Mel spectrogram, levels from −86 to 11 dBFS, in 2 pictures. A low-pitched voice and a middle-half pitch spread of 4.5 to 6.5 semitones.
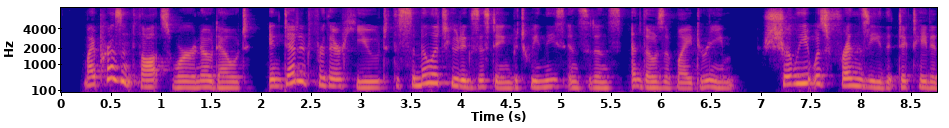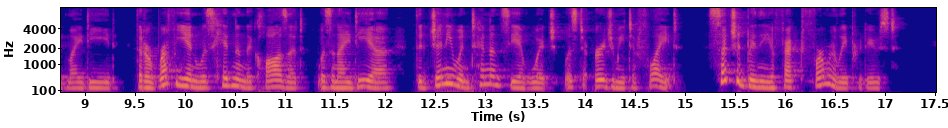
No: medium, 175 Hz; average, 4.8 semitones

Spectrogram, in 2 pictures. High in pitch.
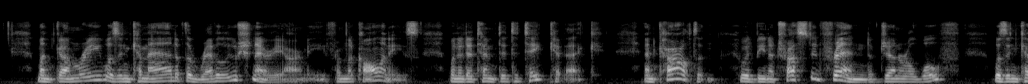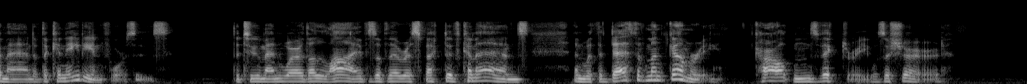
No: low, 135 Hz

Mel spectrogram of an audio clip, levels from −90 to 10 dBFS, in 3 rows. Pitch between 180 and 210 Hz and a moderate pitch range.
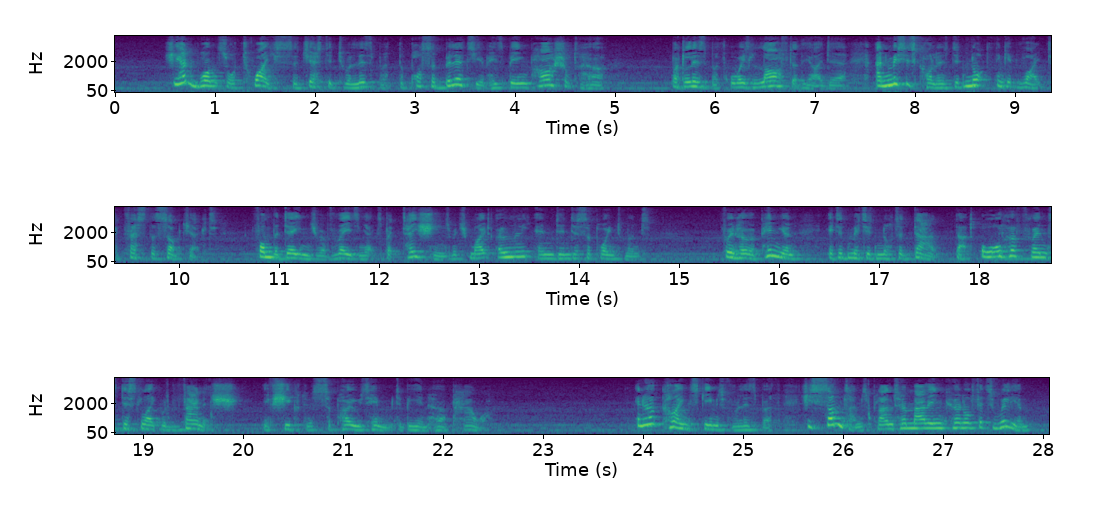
No: high, 190 Hz; wide, 5.9 semitones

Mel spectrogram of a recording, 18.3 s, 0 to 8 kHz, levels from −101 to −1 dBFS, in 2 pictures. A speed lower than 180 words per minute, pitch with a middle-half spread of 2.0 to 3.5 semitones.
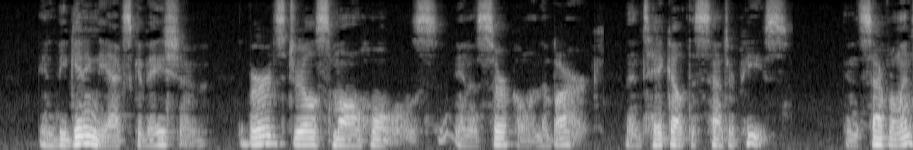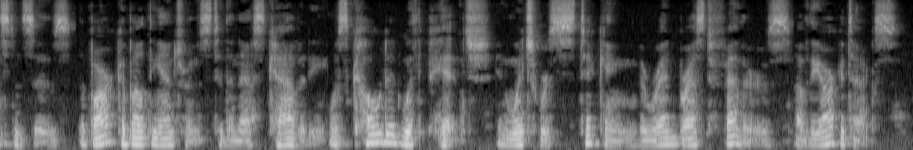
Yes: average, 160 wpm; average, 2.8 semitones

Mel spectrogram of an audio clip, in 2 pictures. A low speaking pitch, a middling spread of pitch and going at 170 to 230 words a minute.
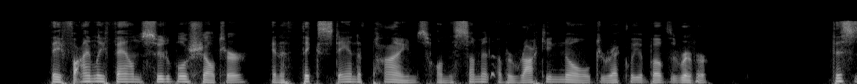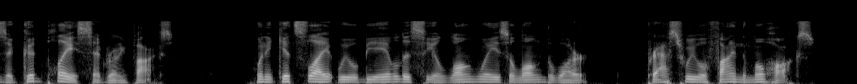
Yes: low, 110 Hz; average, 3.2 semitones; average, 180 wpm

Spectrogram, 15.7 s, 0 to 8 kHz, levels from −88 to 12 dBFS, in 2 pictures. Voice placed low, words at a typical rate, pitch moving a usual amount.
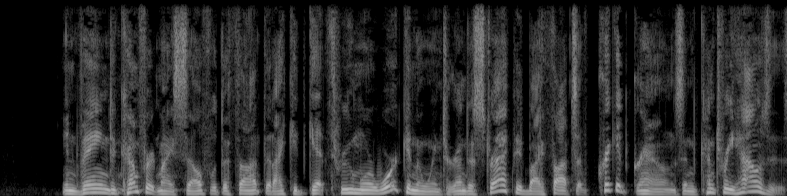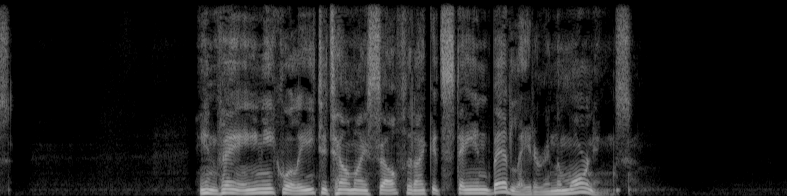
Yes: low, 125 Hz; average, 165 wpm; average, 4.3 semitones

